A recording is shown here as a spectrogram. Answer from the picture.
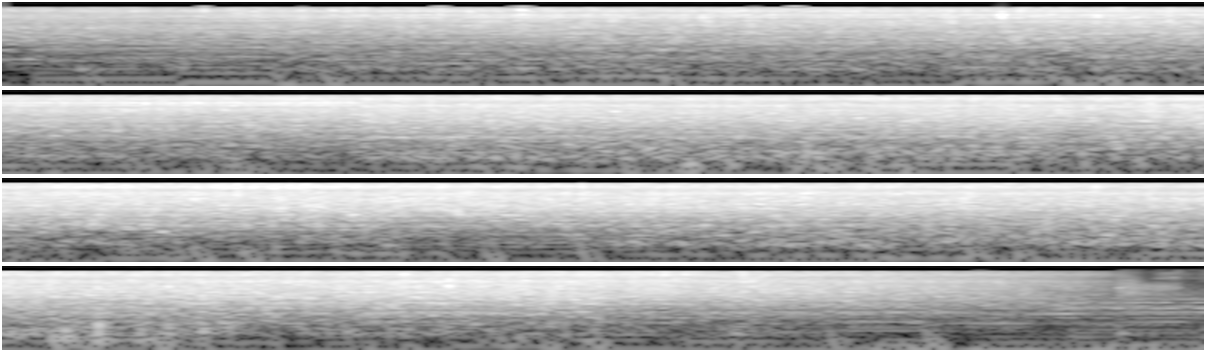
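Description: Water pouring in thin sheets off a tiled fountain wall into a shallow trough below, a steady splashing rush that grows a little louder about a third of the way in.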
